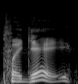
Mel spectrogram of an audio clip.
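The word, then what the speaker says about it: πληγή: It's a p lambda ada uh gamma and and ada again it's and you pronounce it pleay and what it actually means is a stripe.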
